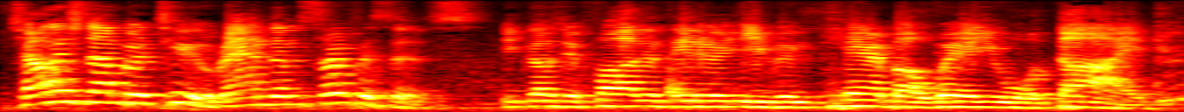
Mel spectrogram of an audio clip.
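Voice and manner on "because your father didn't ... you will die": usual speaking voice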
